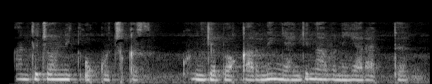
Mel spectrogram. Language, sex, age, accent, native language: Uzbek, female, 18-24, Surxondaryo, Uzbek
